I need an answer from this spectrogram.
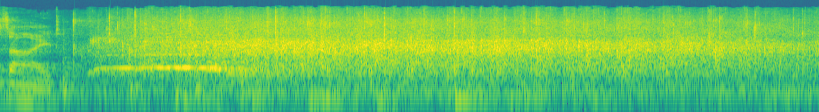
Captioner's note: audience cheering and applauding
